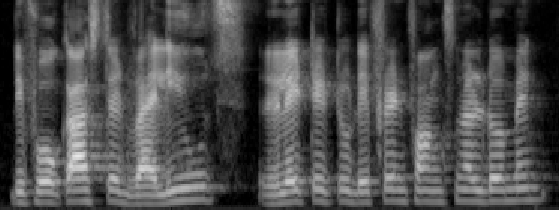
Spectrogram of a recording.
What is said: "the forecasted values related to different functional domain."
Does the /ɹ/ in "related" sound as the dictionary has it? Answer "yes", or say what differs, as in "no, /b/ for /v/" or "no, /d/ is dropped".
yes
